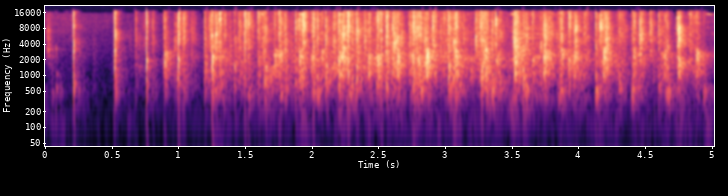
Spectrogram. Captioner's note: audience applauds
